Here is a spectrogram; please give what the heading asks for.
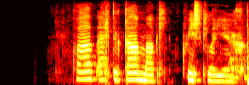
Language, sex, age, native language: Icelandic, female, 9, Icelandic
